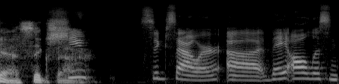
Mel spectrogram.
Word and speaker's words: Sig Sauer: Yeah, Sig Sauer.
